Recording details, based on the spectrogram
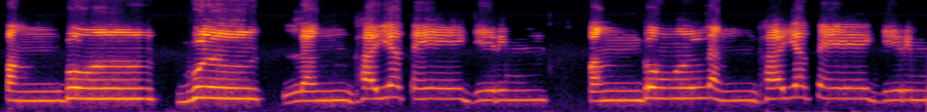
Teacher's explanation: Whenever a l comes, the previous anuswara is going to become l with the chandra bindu. L in the nose. L, when you say it in the nose, nasal, l.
